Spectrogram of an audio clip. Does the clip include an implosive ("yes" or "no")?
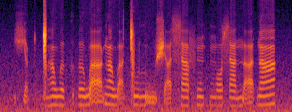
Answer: yes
